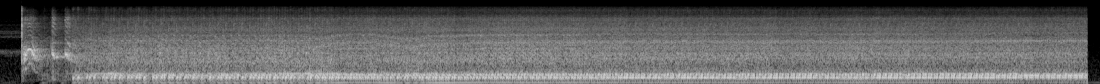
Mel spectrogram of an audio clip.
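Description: A motorcycle engine fires up and settles into a steady held rev around 2,000 to 2,500 RPM, a loud, even drone that runs unbroken for about ten seconds.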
